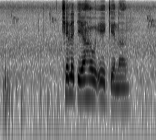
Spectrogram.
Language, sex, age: Southern Sotho, male, 25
